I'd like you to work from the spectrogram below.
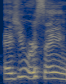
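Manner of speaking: ordinary talk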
